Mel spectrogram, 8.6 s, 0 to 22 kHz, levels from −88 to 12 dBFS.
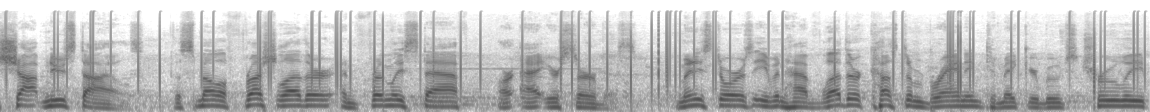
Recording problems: crackle, like an old record; loud; 7 dB below the speech
murmuring crowd; noticeable; throughout; 20 dB below the speech
abrupt cut into speech; at the start

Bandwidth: 15 kHz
